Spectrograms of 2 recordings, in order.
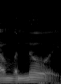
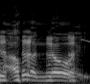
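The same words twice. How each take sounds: First: Said in the usual way. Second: Laughing, louder, drawn out I'm annoyed; higher, slower, laughing I'm annoyed. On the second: Real, not acted. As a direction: laugh through the complaint.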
